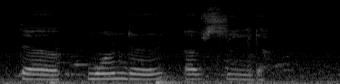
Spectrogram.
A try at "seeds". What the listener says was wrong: Of seed. You said seed. How about this S down here, back here? Seeds.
